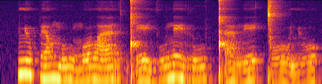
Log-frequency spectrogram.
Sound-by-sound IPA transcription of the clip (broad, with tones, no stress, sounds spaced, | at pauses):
lʲ o˥˧ p e˨˦ lˠ m uː˩˧˩ m o˨˦ lˠ æː˨˦ r ǃʼ e˩˧˩ j u˨˦ n e˥˧ r uː˨˦ ǃʼ æ˩˧˩ m eː˨˦ ǀ oː˩˧˩ lʲ o˨˦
